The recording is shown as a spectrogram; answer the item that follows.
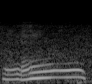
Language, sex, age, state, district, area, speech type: Bodo, female, 60+, Assam, Udalguri, rural, spontaneous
